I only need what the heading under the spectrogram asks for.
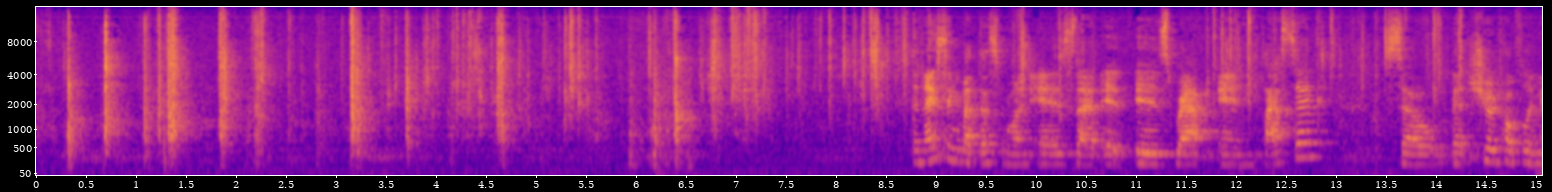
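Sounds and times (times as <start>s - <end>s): cardboard and plastic crinkling: 0.0s - 10.4s.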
